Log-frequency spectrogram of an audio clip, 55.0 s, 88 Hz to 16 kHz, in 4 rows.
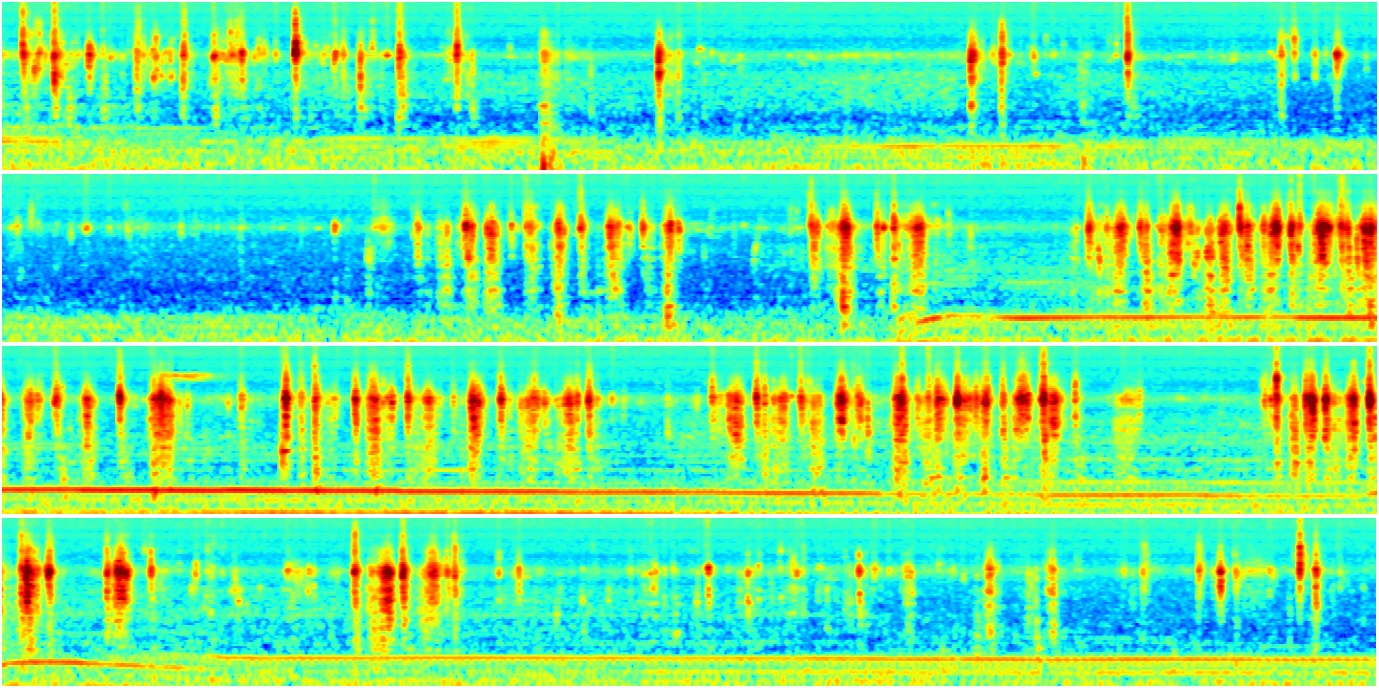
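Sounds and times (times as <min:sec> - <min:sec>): puppy paws splashing water: 0:00.0 - 0:54.9.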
